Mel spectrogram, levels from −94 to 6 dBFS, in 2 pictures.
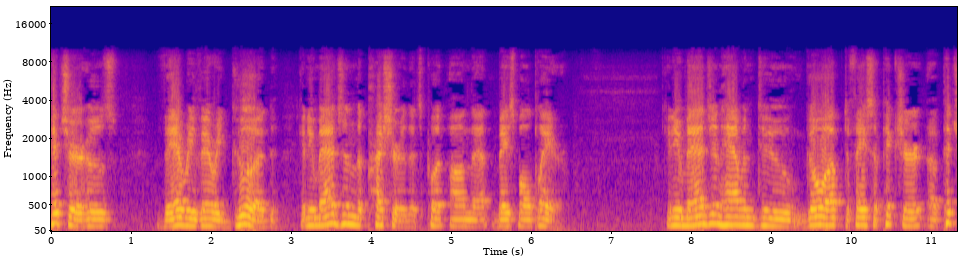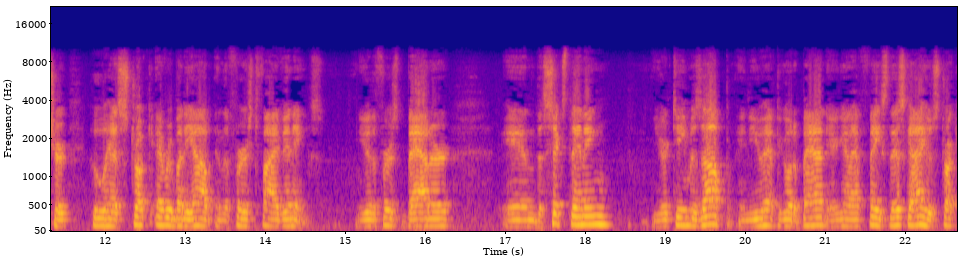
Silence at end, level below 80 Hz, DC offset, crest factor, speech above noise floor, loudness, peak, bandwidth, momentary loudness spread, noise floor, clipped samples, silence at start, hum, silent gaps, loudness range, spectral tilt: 0 s; -42 dBFS; under 0.1%; 12 dB; 30 dB; -11 LUFS; 0 dBFS; 10 kHz; 9 LU; -41 dBFS; under 0.1%; 0 s; none; none; 4 LU; -6 dB/octave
